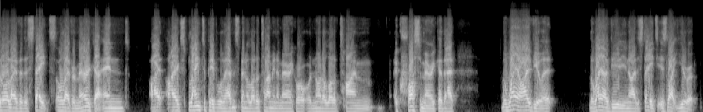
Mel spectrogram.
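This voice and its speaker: In an Australian accent, a man talks fairly quickly at medium pitch with ordinary pitch variation. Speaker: former pro footballer turned triathlete. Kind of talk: podcast interview.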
